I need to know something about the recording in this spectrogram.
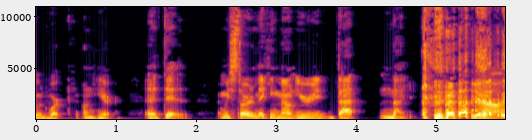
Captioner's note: laughs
